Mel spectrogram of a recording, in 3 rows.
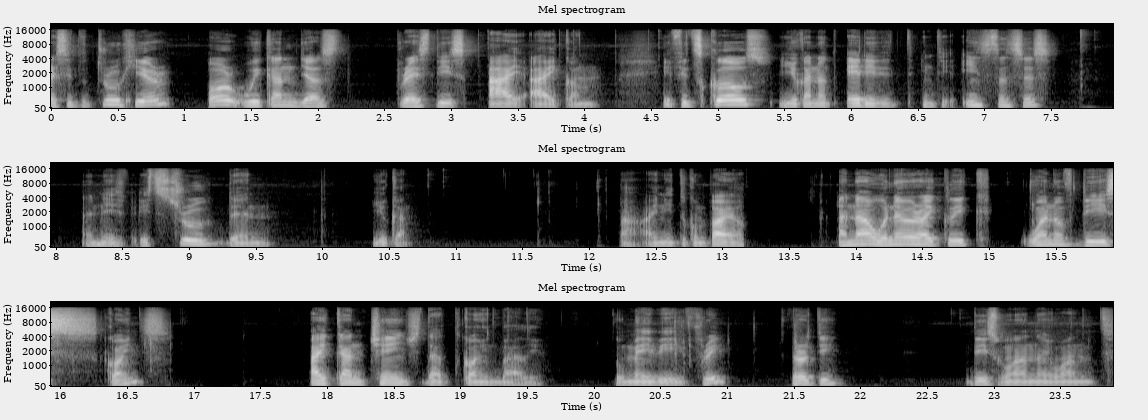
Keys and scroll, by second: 12.1 alt+Tab, 14.8-17.4 typing, 20.3-21.0 typing, 21.3 Return.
